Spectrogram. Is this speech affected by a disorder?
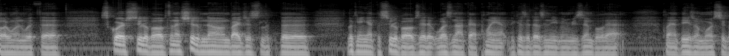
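No.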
